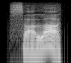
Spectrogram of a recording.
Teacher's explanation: stretch that first 'A' and hold the 'T' for a split second · It's like a tiny hiccup in the middle of the T.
